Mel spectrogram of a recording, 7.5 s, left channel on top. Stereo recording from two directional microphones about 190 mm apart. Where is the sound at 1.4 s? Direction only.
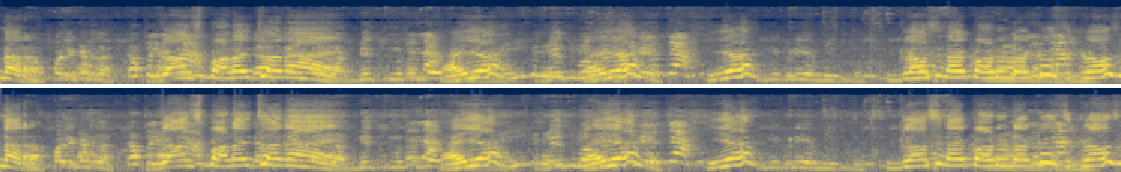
30° right (ahead or behind).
